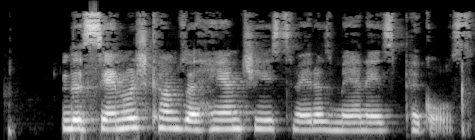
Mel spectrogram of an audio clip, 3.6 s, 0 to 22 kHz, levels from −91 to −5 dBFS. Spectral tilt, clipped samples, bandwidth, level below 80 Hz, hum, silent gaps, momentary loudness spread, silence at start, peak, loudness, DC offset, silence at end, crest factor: -2 dB/octave; under 0.1%; 17 kHz; -62 dBFS; none; none; 14 LU; 0.05 s; 0 dBFS; -15 LUFS; under 0.1%; 0.05 s; 18 dB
